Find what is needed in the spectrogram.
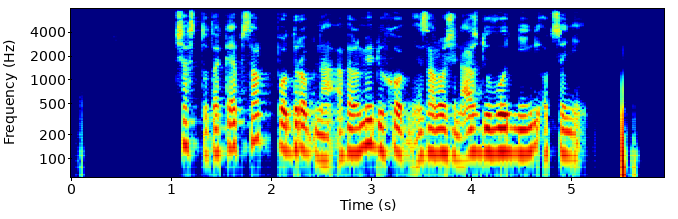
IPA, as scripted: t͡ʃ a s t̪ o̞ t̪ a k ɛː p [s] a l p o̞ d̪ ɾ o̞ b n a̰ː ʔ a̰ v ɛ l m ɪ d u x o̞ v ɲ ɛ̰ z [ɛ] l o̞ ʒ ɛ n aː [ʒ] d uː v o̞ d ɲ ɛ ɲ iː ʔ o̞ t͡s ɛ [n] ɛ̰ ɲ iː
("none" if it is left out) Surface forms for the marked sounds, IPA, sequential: s, a, z, ɲ

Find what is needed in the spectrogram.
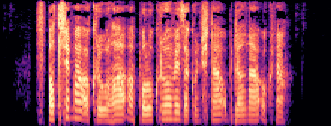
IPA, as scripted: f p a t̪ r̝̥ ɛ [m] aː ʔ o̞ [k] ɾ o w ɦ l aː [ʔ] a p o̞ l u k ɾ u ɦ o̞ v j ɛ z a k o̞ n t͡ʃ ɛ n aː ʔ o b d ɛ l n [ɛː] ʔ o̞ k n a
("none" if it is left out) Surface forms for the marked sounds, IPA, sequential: m, k, ʔ, aː

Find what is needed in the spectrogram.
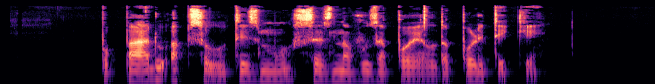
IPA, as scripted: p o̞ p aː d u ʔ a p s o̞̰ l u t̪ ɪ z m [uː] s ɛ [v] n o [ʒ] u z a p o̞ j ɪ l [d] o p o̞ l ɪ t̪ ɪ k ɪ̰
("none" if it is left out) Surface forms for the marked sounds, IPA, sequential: u, z, v, d

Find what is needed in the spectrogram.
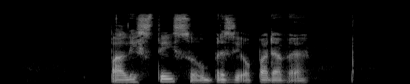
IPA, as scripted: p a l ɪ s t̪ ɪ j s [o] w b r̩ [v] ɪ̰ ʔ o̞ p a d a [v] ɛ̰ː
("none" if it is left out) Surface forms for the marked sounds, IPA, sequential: o, z, v

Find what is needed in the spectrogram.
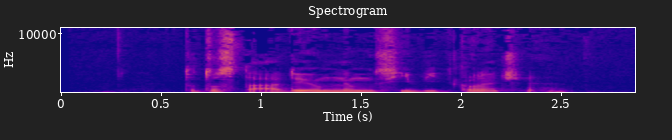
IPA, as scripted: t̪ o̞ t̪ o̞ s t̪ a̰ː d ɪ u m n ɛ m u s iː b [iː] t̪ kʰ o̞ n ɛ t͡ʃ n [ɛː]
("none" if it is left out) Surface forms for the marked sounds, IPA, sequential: iː, ɛː

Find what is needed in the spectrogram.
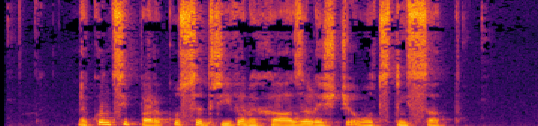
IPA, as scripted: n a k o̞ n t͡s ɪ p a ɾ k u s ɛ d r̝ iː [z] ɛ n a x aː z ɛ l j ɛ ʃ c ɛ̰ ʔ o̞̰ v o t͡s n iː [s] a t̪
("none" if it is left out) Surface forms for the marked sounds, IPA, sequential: v, s

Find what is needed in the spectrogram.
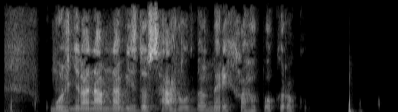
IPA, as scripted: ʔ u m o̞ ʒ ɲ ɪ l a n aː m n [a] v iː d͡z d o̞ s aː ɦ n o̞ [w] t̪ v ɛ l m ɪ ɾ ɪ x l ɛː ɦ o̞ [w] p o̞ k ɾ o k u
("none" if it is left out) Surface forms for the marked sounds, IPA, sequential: a, w, none

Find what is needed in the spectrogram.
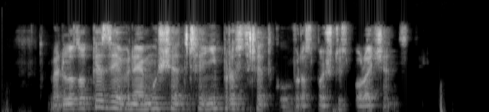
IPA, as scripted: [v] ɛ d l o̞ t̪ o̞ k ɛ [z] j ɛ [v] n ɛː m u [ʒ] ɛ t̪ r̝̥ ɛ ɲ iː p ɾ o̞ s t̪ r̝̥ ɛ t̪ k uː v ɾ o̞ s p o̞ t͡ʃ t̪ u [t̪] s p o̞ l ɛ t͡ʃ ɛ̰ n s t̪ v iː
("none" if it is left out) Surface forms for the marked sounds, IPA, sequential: v, z, v, ʃ, none

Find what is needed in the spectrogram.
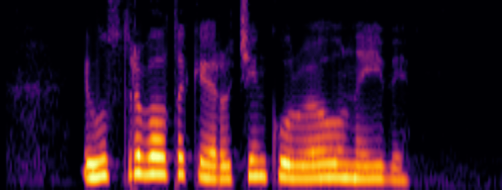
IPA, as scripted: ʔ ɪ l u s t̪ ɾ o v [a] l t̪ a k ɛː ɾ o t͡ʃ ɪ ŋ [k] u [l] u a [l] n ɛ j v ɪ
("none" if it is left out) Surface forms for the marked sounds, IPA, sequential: a, k, ɾ, l

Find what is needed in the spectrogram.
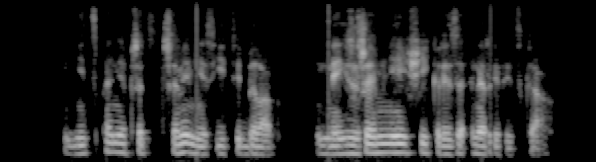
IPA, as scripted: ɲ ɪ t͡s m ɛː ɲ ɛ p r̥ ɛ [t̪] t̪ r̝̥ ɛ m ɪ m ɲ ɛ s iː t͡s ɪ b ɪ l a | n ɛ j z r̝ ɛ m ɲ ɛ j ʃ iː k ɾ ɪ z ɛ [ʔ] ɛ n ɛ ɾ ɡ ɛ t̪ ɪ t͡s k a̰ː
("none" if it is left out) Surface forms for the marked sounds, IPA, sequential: t̪, ʔ

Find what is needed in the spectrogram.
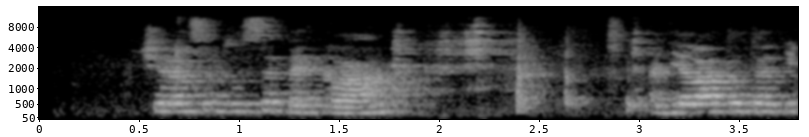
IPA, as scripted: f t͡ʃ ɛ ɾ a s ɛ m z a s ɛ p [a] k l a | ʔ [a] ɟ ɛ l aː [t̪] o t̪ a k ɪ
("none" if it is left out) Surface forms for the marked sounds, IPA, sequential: ɛ, a, t̪

